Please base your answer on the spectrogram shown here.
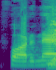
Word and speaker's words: Fornaro: Am I pronouncing it right? Fornaro.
